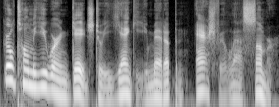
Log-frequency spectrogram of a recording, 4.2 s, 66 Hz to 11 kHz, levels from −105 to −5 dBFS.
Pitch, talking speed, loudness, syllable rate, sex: 115 Hz, 230 wpm, -20 LUFS, 6.0 syllables/s, male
